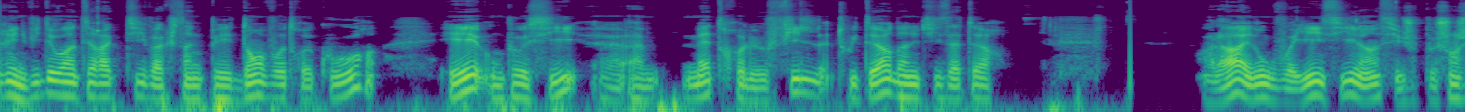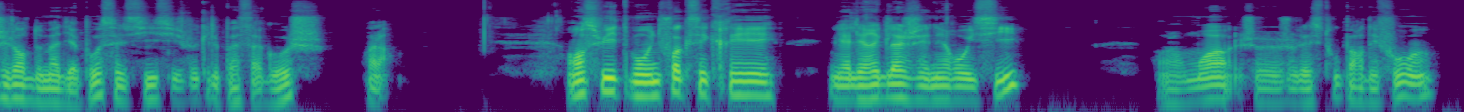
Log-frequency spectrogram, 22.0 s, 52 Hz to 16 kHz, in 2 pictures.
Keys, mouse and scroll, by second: 8.4 click, 9.3 scroll down 2, 12.4 click, 14.4-14.7 scroll up 1, 15.3-16.0 scroll down 4, 16.4 scroll down 2, 17.4 click, 18.4 scroll down 2, 19.3 scroll down 2.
